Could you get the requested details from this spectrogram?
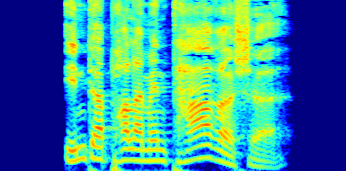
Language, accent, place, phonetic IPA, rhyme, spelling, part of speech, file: German, Germany, Berlin, [ɪntɐpaʁlamɛnˈtaːʁɪʃə], -aːʁɪʃə, interparlamentarische, adjective, De-interparlamentarische.ogg
- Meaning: inflection of interparlamentarisch: 1. strong/mixed nominative/accusative feminine singular 2. strong nominative/accusative plural 3. weak nominative all-gender singular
